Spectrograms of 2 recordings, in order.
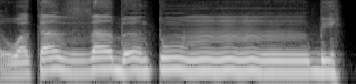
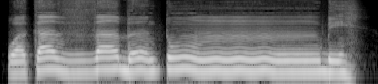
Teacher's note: kita sembunyikan mim di sisi huruf ba cuma cara nak praktik dia adalah dengan kita menutup bibir mulut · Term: Ikhfa Syafawi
